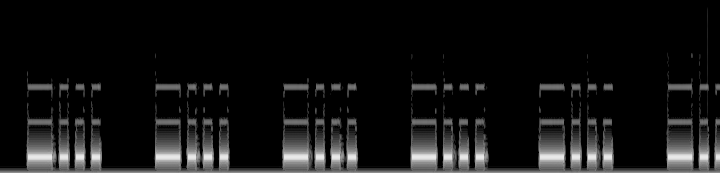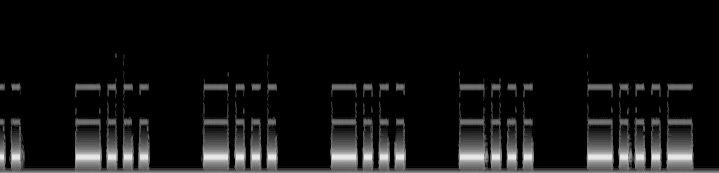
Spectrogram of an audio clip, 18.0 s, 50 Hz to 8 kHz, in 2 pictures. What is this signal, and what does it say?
Morse code, heard as a keyed tone, about 12 wpm, 800 Hz. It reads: B B B B B B B B B B <BT>
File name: CW gyakorlas b 10 baud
